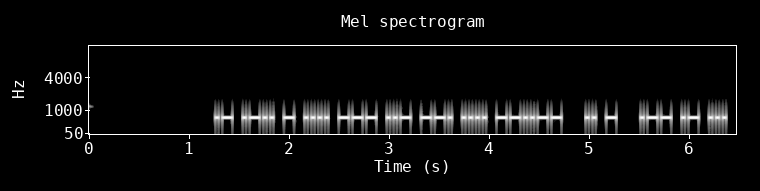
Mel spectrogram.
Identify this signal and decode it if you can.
Morse code, heard as a keyed tone, about 34 wpm, 700 Hz. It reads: ALTHOUGH, IT WAS
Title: Sentences from Top 600 Words 35wpm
